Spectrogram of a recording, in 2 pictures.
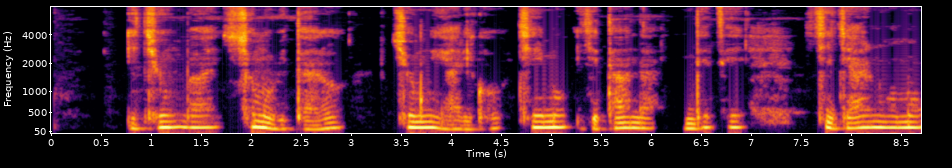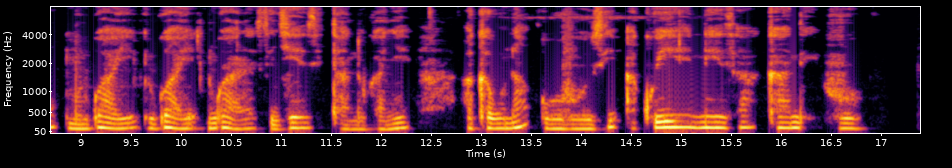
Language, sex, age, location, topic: Kinyarwanda, male, 18-24, Kigali, health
